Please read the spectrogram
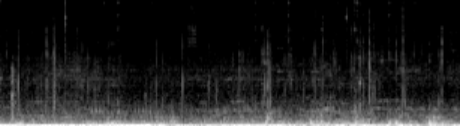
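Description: Street noise dominated by a low rumble from a car close by, loudest for the first two seconds and easing after that, with scattered clicks and background voices.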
